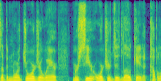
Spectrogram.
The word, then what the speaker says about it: Mercier: It's pronounced Mercier.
